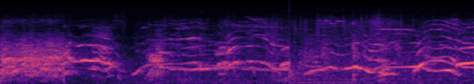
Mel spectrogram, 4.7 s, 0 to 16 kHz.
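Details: Huskies at a sled dog race in the Forest of Dean, England, November 2001: several dogs give short bending howls and whines that swoop up and down, overlapping, after an opening burst of noisy barking.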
